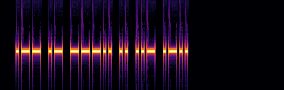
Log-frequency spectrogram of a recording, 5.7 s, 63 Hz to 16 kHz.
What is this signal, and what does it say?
Morse code, heard as a keyed tone, about 22 wpm, 700 Hz. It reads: WA8IUL
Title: USA Call Signs - 6 Characters - Repeated 3x - 22wpm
